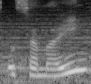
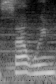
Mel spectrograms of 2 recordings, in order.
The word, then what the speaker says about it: Samhain: la primer festividad muchos le llaman samaín por como se escribe pero se dice sawin aunque muchos dicen que se llamen samin no sé se me hace extraño pero es sawin y este significa el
